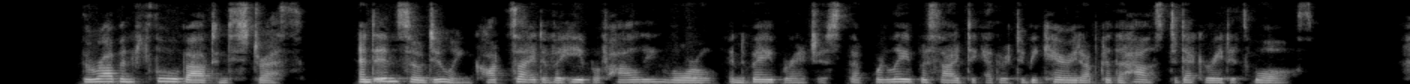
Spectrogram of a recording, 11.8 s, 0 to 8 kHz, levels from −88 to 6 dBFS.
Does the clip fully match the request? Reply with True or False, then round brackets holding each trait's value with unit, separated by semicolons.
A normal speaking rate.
True (190 wpm)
